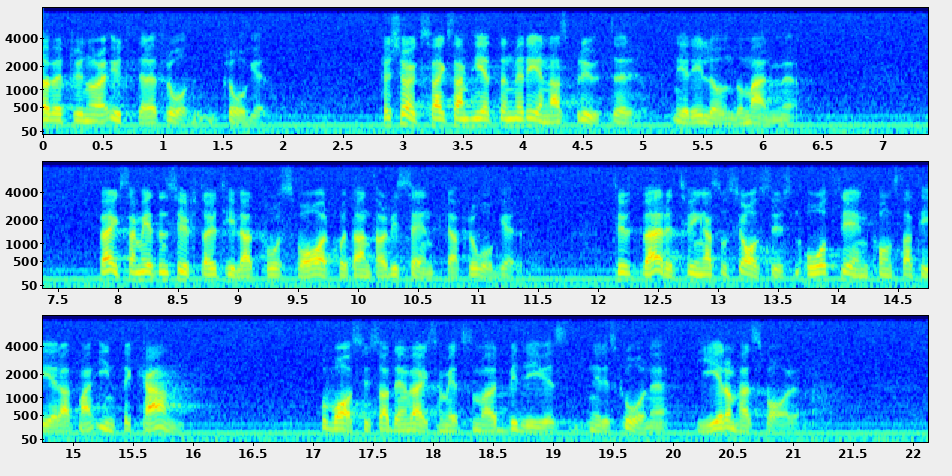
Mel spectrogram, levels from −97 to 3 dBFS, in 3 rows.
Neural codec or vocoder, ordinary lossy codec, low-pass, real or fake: none; none; 7.2 kHz; real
